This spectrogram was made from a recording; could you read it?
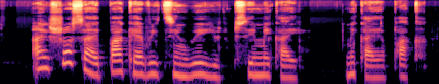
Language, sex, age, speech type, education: Nigerian Pidgin, female, 30-45, spontaneous, tertiary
